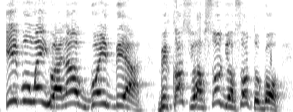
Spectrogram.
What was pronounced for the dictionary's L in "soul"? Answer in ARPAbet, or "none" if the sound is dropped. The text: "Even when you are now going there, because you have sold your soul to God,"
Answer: N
